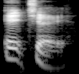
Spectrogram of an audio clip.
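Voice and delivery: ecce as "etch-ay"; CC as TCH. Shown as a demonstration. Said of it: "more like a T C H".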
